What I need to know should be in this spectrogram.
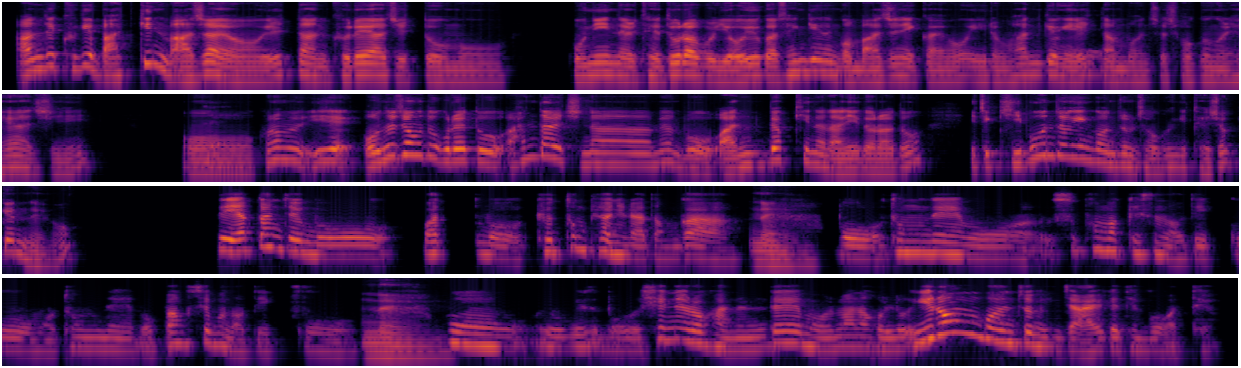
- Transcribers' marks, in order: tapping; other background noise
- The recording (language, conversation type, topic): Korean, advice, 변화로 인한 상실감을 기회로 바꾸기 위해 어떻게 시작하면 좋을까요?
